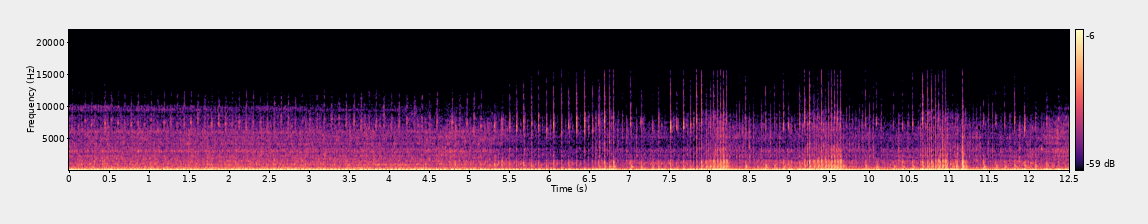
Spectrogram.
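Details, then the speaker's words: Classic British twin motorcycle (A7SS), cold and still warming up after the choke is off and the idle screw turned down, heard by the exhaust: even steady idle with a few clean throttle blips and no tapping; normal idle. "Still needs a lot of warming up, but the engine's nice and smooth as well. You can have a little listen to that. No nasty tapping or anything."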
